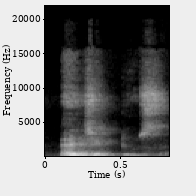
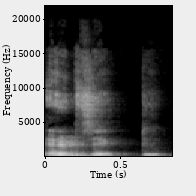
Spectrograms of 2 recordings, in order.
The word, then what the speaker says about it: adjective: भी जोड़ देते हैं एडजेक्टिव। पर ध्यान दीजिए ये प्रोनाउंसिएशन का एक रूल है कि जब कभी भी ए और इस जे के बीच में डी आए तो ये डी साइलेंट रहता है, इसलिए यह एडजेक्टिव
